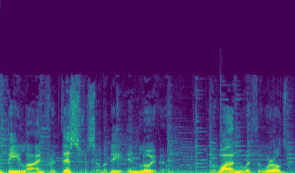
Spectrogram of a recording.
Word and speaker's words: Louisville: him losing his head we still call it Louisville central to Kentucky's character is its ongoing struggle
